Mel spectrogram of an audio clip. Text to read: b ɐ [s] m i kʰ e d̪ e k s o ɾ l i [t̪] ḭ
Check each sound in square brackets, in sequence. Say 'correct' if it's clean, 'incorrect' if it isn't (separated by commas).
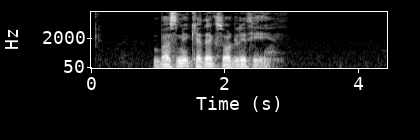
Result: correct, incorrect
